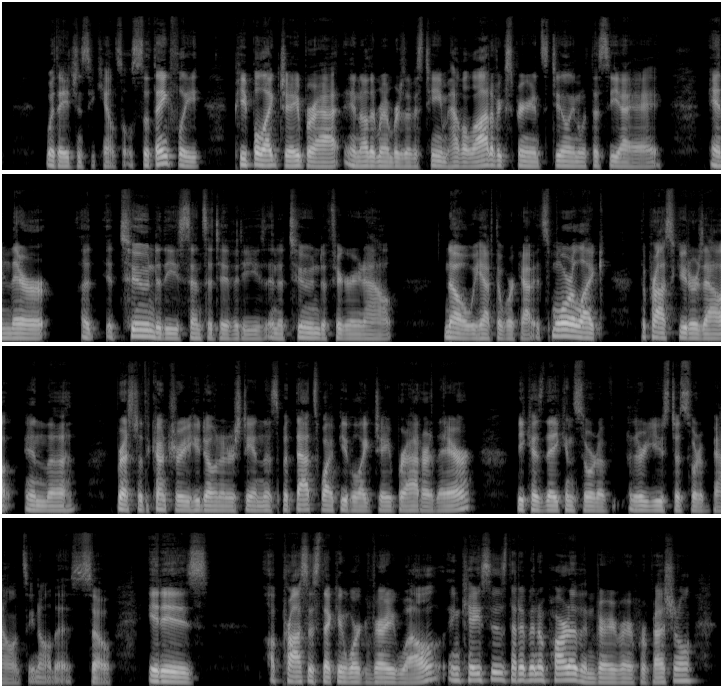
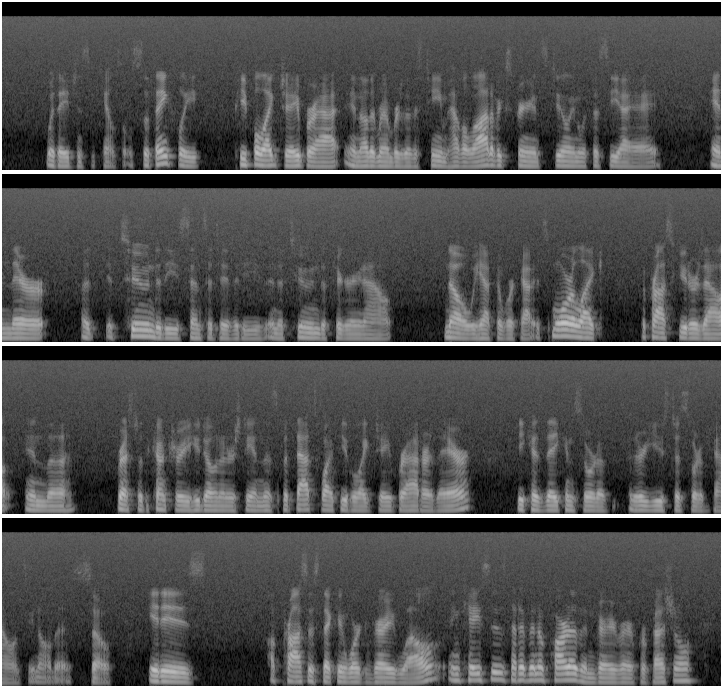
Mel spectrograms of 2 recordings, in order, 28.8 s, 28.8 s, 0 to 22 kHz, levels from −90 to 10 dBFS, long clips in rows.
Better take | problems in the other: first | hiss; loud; throughout; 6 dB below the speech

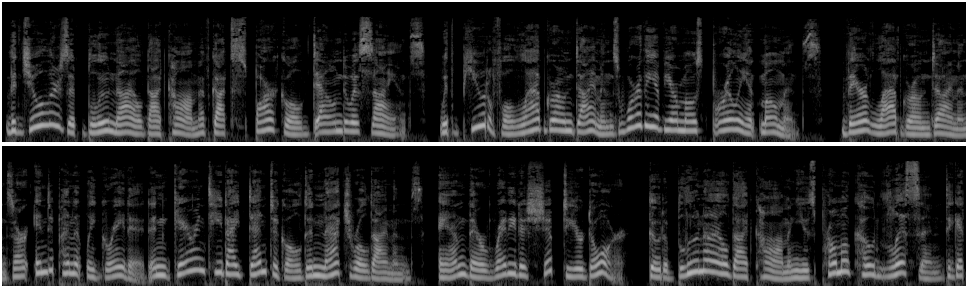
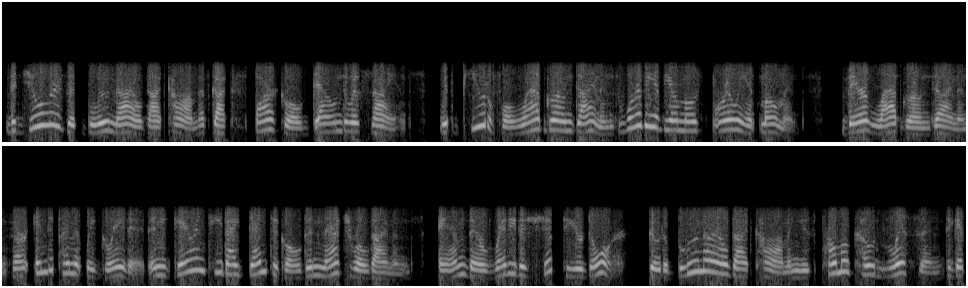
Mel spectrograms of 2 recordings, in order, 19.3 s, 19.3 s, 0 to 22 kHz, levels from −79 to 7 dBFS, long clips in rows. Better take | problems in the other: first | phone-call audio; poor line; nothing above 4 kHz

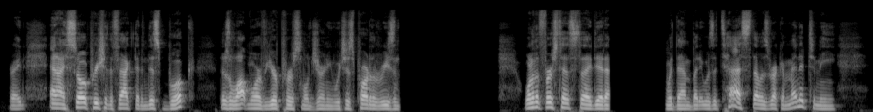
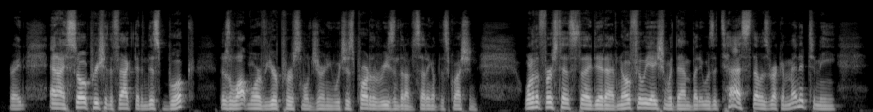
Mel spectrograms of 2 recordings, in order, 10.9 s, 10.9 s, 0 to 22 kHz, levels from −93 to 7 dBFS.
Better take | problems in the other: second | audio cutting out; at 5 s for 1 s and at 7.5 s for 0.5 s

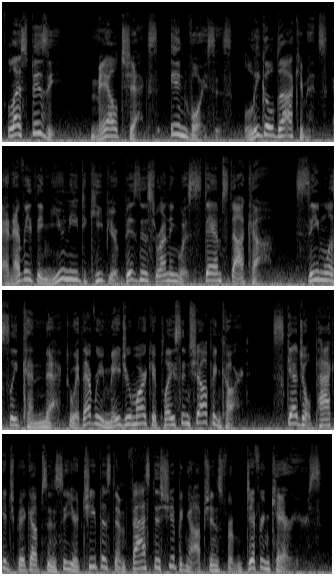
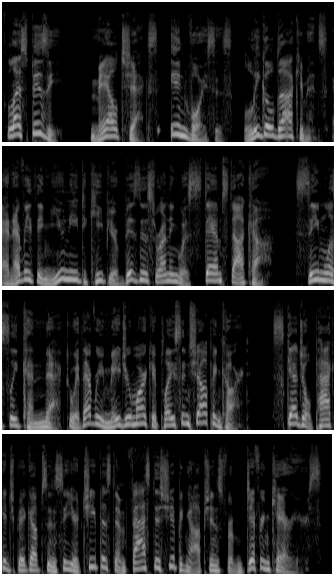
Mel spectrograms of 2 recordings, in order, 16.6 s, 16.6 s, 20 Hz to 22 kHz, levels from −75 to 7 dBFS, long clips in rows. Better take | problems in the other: second | low rumble; faint; throughout; 25 dB below the speech

